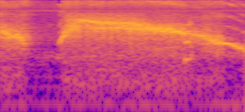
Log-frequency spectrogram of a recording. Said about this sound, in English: What's that? I beg your pardon. I heard it. I thought I heard... I heard it, too. Someone screamed.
